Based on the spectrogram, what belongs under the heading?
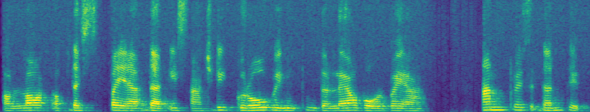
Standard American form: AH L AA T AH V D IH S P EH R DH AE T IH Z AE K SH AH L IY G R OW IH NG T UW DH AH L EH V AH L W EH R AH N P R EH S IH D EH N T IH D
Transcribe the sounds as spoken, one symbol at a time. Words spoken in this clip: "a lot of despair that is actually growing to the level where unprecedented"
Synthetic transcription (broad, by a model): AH L AA T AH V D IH S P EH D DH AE T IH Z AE K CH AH L IY G R OW IH NG T UW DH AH L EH B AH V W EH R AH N P R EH S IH D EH N T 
